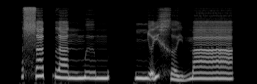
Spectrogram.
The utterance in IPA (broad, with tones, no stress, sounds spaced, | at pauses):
s a˦˥ t̚ l a˧ n m ɨ˧ m | ɲ ə̰˧˥ j x ə˨˩ j m aː˧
